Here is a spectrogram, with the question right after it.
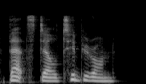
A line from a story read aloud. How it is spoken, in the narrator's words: Charlie said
